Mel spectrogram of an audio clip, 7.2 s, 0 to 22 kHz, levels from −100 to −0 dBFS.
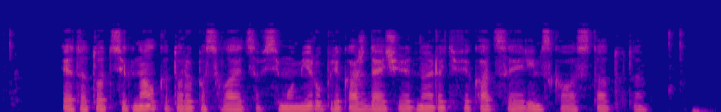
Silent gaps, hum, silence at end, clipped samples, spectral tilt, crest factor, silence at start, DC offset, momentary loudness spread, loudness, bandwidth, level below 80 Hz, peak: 0.31-0.59 s, 6.54-6.67 s; none; 0.25 s; under 0.1%; -5 dB/octave; 22 dB; 0.1 s; under 0.1%; 8 LU; -51 LUFS; 9.2 kHz; -82 dBFS; -30 dBFS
